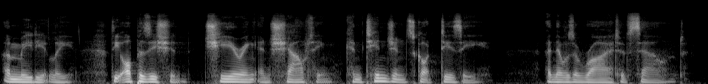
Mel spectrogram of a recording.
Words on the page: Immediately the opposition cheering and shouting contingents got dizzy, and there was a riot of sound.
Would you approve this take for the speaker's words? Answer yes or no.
yes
